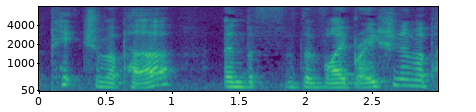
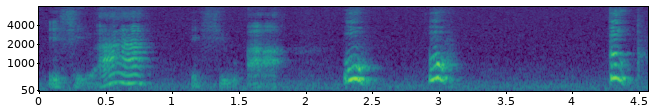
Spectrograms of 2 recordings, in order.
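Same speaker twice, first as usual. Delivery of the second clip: cat voice; 11 semitones higher than usual. Acted. Owner dotes on her cat in high baby talk. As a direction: coo at the cat and boop its nose. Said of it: "in my cat voice".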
